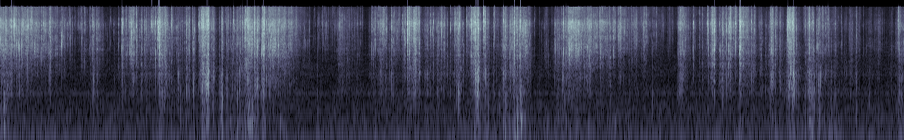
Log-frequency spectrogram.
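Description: Foil card wrappers crinkle and rustle close by.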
